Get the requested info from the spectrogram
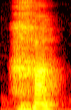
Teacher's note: Il y a la lettre cha, qui est prononcée du fond de la gorge en expulsant beaucoup d'air et rapidement. C'est comme si on essayait de dire ra, mais en expulsant beaucoup d'air du fond de la gorge.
